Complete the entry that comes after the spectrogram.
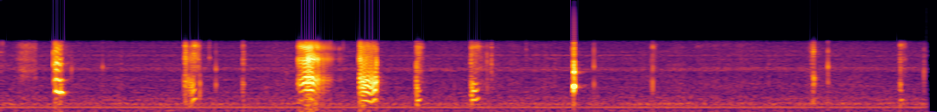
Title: has the hiccups.MOV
